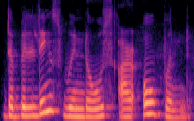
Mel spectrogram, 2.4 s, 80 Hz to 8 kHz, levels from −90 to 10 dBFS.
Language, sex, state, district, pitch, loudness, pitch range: English, female, Assam, Kamrup Metropolitan, 215 Hz, -15 LUFS, 200-235 Hz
